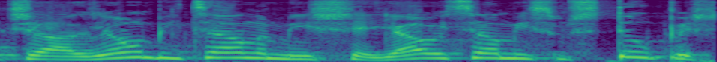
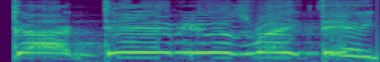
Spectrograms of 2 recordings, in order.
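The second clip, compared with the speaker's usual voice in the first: much higher, hammed-up self shock; mock shocked reaction. Streamer mocks his own reaction to old shows, high squeak. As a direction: squeak it out like you just caught yourself. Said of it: "I'm looking like".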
